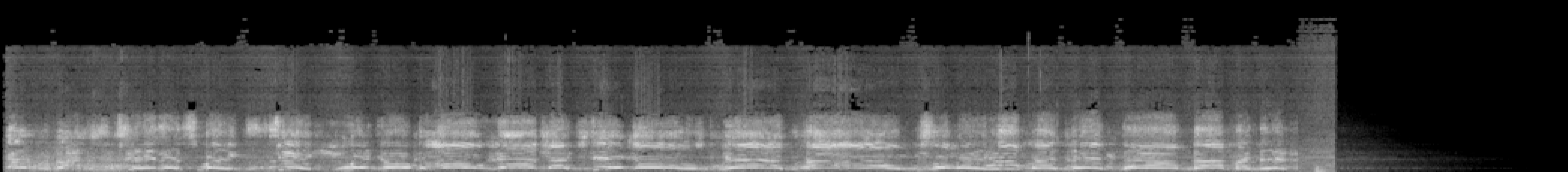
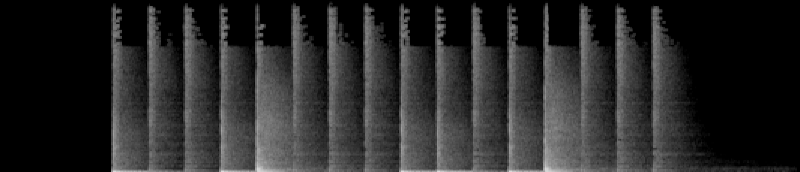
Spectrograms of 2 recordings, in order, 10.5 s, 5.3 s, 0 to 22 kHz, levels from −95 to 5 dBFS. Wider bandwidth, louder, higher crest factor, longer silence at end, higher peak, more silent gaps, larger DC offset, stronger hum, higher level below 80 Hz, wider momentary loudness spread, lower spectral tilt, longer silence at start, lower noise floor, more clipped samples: second, 17.5 kHz vs over 20 kHz; first, -16 LUFS vs -24 LUFS; second, 18 dB vs 24 dB; first, 1.55 s vs 0.95 s; about the same, 0 dBFS vs -2 dBFS; neither; neither; neither; second, -66 dBFS vs -30 dBFS; second, 5 LU vs 19 LU; second, 0.5 dB/octave vs -6 dB/octave; second, 0 s vs 0.75 s; first, under -90 dBFS vs -79 dBFS; neither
